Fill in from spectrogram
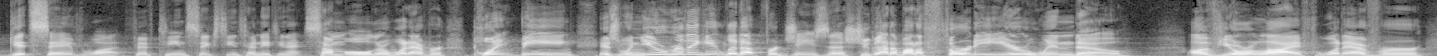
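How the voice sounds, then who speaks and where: A man. His voice sits very high for a man, and he drives his points hard, racing ahead and then punching words out louder. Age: 20s. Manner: impassioned, rapid exhortation with sudden bursts of volume. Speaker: preacher. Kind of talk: sermon.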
